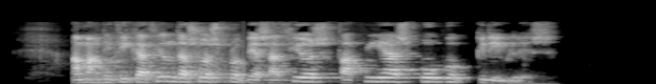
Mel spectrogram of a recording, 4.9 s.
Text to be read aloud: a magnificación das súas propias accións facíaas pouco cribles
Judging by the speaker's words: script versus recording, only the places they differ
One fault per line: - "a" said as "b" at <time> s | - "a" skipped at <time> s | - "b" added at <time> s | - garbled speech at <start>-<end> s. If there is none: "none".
none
